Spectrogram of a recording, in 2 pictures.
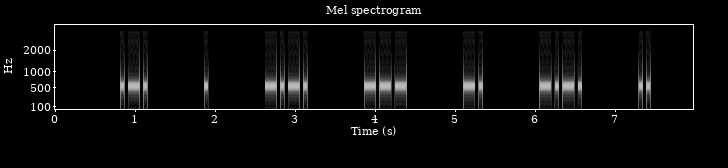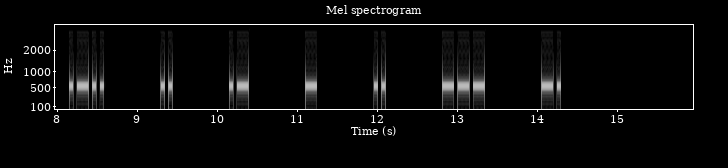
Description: Morse code, heard as a keyed tone, about 25 wpm, spaced as for 10 wpm, 550 Hz. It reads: RECONCILIATION
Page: news-headlines-in-morse-code-at-10-wpm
